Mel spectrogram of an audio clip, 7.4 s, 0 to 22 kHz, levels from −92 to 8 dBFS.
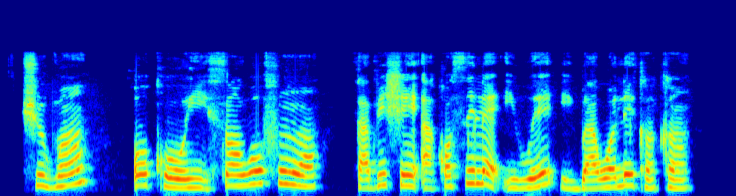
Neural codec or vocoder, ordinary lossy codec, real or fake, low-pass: none; none; real; 7.2 kHz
